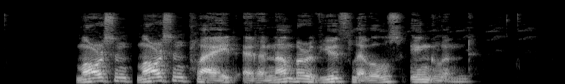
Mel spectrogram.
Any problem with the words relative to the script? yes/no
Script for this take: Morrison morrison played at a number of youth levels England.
no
